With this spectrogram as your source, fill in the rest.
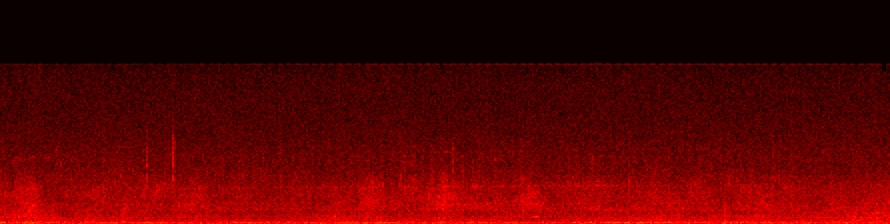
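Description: Spray hisses and rushes off the water behind a racing boat.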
